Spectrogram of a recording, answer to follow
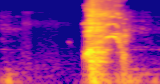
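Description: A man coughing once, a single sharp burst about a second in that fades quickly.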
